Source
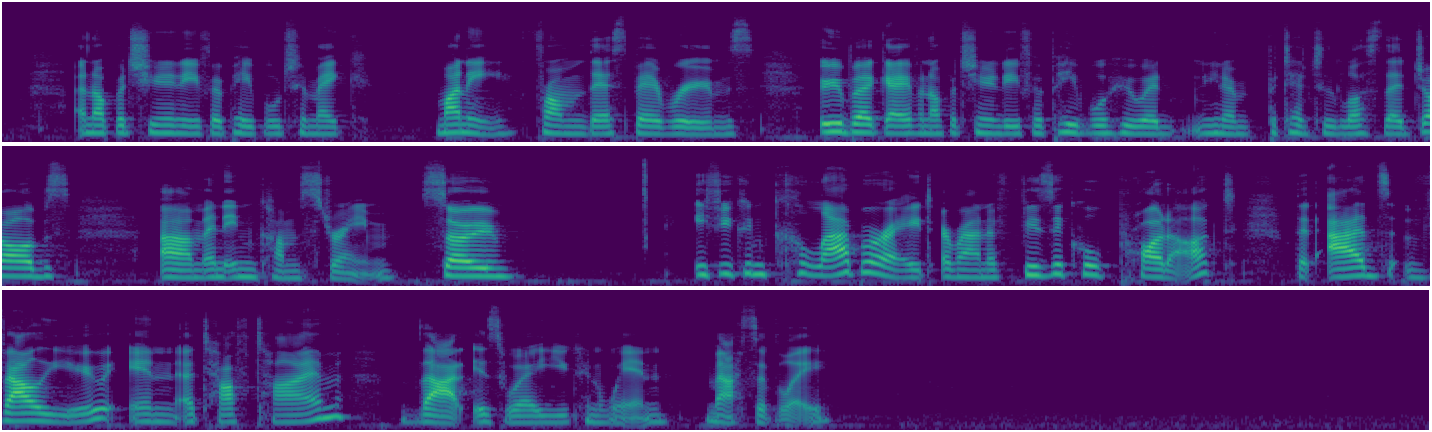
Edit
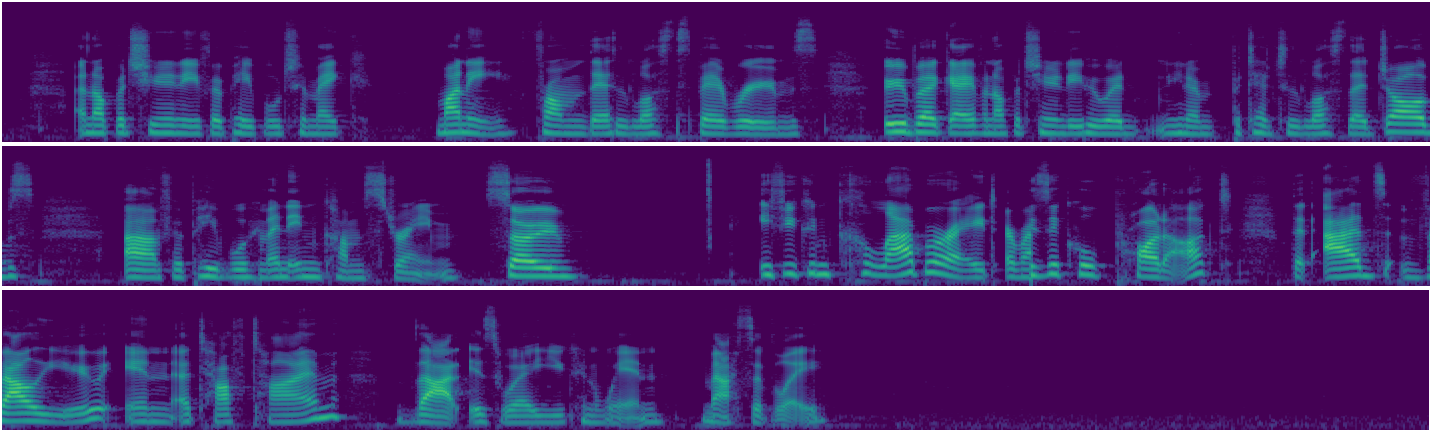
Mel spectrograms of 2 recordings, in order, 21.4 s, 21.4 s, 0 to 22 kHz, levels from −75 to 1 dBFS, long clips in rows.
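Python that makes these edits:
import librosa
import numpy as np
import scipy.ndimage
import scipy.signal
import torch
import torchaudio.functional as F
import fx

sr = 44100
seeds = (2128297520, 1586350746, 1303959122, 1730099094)

y = fx.edit(x, sr, fx.move(start_s=5.09, length_s=0.5, to_s=8.11),
    fx.duplicate(start_s=6.6, length_s=0.32, to_s=3.06),
    fx.cut(start_s=11.96, length_s=0.34), tone=tone)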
